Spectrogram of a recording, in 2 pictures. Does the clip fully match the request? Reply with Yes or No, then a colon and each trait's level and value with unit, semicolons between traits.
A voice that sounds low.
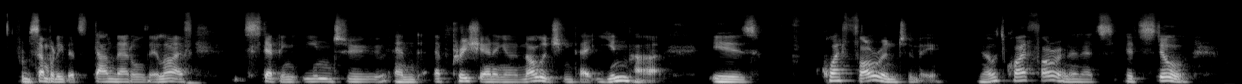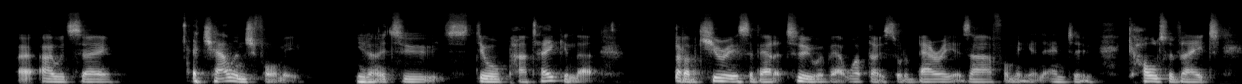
Yes: low, 120 Hz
